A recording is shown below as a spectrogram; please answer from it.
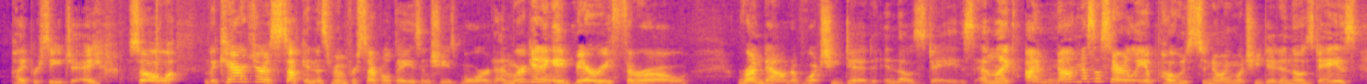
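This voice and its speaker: Sarcastic and casual, a female book reviewer gives read-along commentary in a mid-range voice. Her mockery comes through in animated emphasis.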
